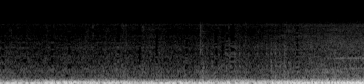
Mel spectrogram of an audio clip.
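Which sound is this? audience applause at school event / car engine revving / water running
car engine revving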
